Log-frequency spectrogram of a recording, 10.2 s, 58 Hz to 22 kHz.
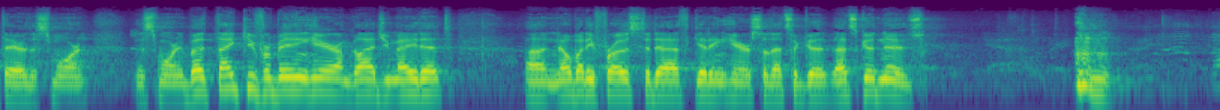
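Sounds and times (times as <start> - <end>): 
speech: 0.0 - 7.9, 9.0 - 9.4
throat clearing into the microphone: 8.9 - 9.4.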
